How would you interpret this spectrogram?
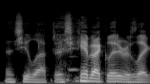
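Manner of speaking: ordinary talk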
